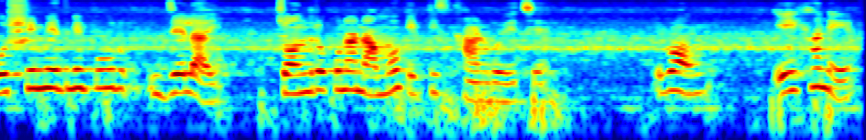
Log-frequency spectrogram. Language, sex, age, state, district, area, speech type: Bengali, female, 45-60, West Bengal, Paschim Medinipur, rural, spontaneous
